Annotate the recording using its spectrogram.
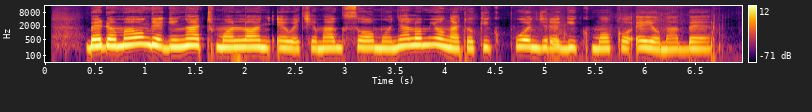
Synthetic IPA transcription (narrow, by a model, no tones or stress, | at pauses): bedomaoŋɡeɡɪŋatmɔlɔɲewet͡ʃemaɡsomoɲalɔmɪɔŋatɔkikpwoɲd͡ʒɾḛɡikmɔkɔʔejɔmabɛr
